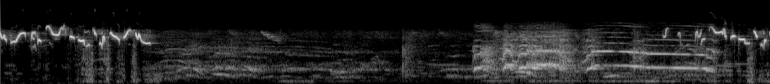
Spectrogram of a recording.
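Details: Kecial, a white-eye from Lombok, kept as a training song for cage birds: loud, rapid, high warbled whistles open the recording and return at the end. A harsh, rooster-like call and broadband noise fill the quieter middle.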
